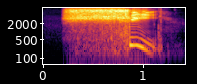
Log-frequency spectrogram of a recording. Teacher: practice the place of articulation of sh sounds is palatal alveolar the tongue blade makes slight contact with the alveolar ridge and the front of the tongue is raised the shh sound is unvoiced and leans to make that sound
